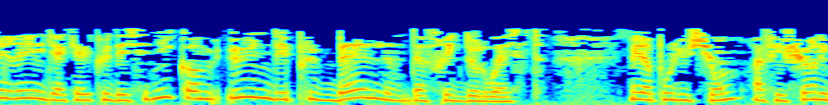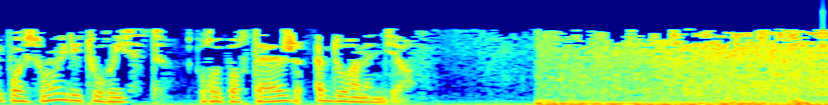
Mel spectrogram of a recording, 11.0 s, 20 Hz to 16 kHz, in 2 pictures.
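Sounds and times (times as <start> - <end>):
speech: 0.0 - 8.4
sea waves breaking on a polluted beach near a port: 9.2 - 11.0.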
